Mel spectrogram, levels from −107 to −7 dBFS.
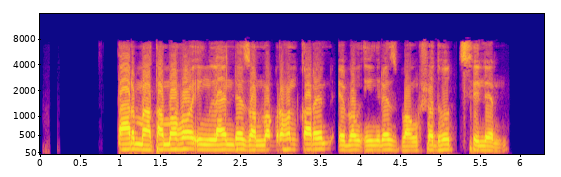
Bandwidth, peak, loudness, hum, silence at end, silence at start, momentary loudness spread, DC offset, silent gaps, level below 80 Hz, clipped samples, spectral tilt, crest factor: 8 kHz; 0 dBFS; -11 LUFS; none; 0.45 s; 1 s; 5 LU; under 0.1%; none; -46 dBFS; under 0.1%; -5.5 dB/octave; 10 dB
